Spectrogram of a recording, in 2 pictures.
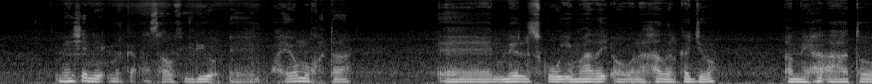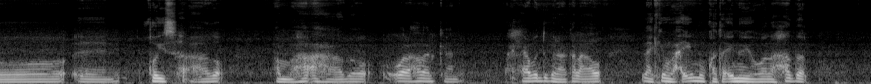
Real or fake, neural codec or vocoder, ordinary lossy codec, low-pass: real; none; none; none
